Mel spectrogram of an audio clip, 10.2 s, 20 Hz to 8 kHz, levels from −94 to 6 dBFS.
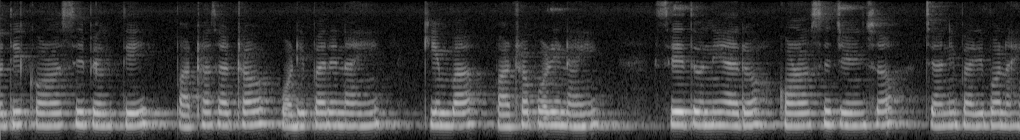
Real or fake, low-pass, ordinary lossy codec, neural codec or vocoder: real; none; none; none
